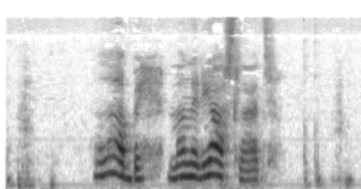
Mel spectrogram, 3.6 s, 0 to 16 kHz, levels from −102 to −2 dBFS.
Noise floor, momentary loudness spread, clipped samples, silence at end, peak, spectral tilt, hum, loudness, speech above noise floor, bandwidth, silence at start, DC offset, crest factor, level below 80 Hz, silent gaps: -55 dBFS; 13 LU; under 0.1%; 0.1 s; -8 dBFS; -5.5 dB/octave; none; -25 LUFS; 31 dB; 11.5 kHz; 0.1 s; under 0.1%; 18 dB; -60 dBFS; none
